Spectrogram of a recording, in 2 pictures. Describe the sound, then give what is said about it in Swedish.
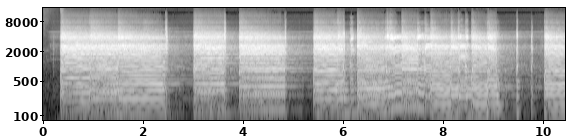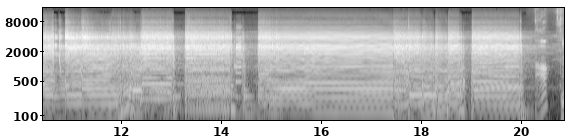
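A thick, heavily saturated electric guitar rings out loud, playing sustained distorted chords broken by several short pauses, with no other sounds alongside it. “till det här ganska feta, mättade”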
